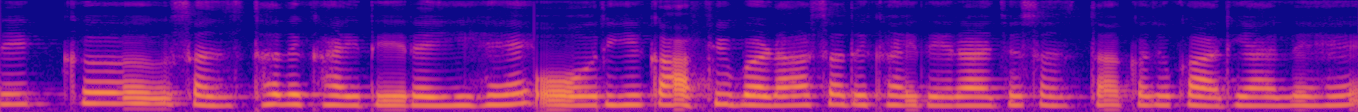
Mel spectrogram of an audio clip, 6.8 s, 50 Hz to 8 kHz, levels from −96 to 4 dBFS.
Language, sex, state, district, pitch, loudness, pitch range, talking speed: Hindi, female, Maharashtra, Chandrapur, 240 Hz, -29 LUFS, 230-250 Hz, 185 wpm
